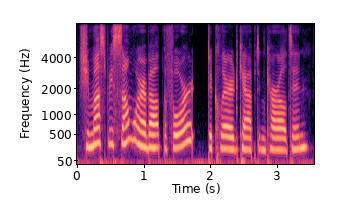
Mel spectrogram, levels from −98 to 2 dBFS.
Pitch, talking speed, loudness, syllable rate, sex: 260 Hz, 170 wpm, -15 LUFS, 5.9 syllables/s, female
